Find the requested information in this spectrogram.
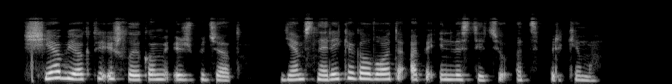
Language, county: Lithuanian, Vilnius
